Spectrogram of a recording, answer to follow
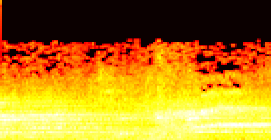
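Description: Young children shouting and cheering in high voices, with long held calls rather than words, louder and higher near the end, over a steady low hum.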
